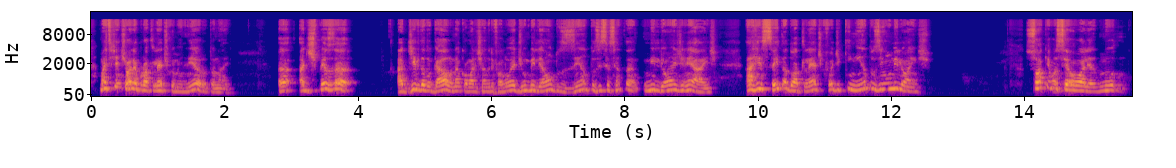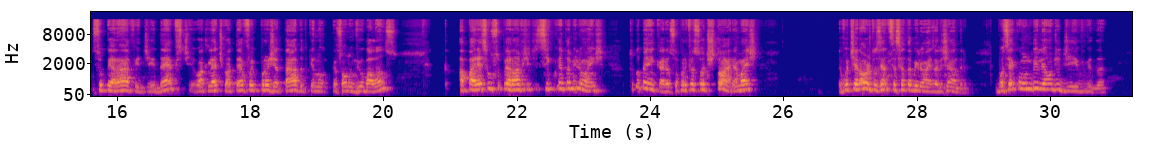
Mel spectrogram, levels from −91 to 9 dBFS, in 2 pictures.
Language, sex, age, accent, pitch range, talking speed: Portuguese, male, 40-59, Brazilian, 180-230 Hz, 165 wpm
